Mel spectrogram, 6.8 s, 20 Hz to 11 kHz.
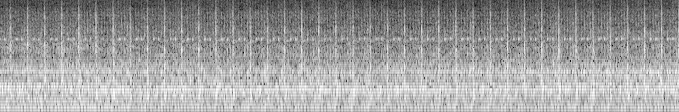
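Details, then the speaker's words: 4th-gen dually diesel pickup, warm at about 180°F after a new tune file: idle with a sharp, regular knock about three times a second over the clatter. The tune didn't change it; the owner suspects an injector. Mild blow-by and a coolant leak were also noted. "But I don't know if you guys can hear that knocking, but it's like pretty obvious."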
